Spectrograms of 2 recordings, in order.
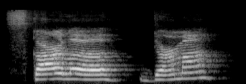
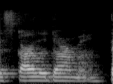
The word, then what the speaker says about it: scleroderma: Okay, so the disease is pronounced scleroderma. Okay, scleroderma.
